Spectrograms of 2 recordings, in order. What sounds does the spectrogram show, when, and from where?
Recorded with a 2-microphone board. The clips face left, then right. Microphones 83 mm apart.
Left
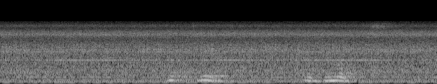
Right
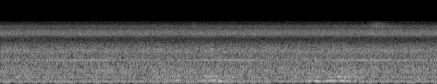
1.7 s a man speaking: 45° left (ahead or behind), 6.5 m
